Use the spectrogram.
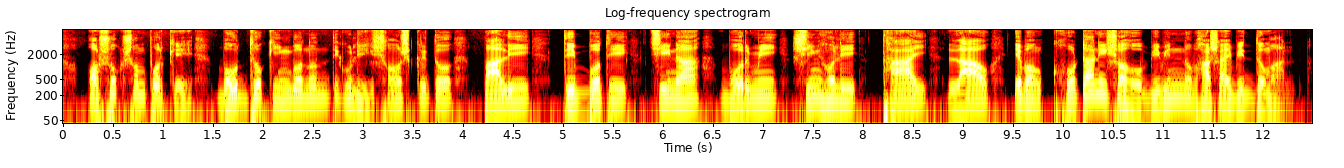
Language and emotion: Bengali, neutral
